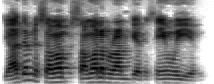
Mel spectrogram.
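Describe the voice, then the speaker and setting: The middle-aged teacher's voice is a little high and fairly bright, and he races along. In this computer science lecture, he breaks things down step by step in Hindi laced with English terms, checking in with students as he goes.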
